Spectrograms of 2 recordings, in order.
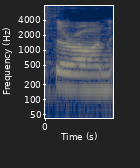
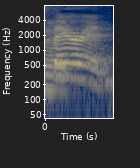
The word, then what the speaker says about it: Theron: So this movie, Charlize Theron is... We're going to have to get on the same page about that. Yeah, It's Theron.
